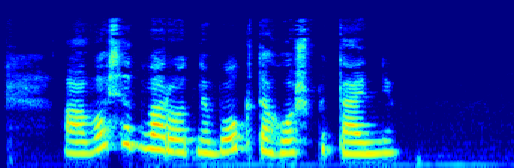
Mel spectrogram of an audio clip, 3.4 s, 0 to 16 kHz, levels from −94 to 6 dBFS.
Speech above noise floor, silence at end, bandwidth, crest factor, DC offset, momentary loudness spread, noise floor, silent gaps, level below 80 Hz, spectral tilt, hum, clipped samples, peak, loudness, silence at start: 39 dB; 0.8 s; 11.5 kHz; 20 dB; under 0.1%; 8 LU; -68 dBFS; none; -70 dBFS; -4.5 dB/octave; none; under 0.1%; -12 dBFS; -30 LUFS; 0.45 s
